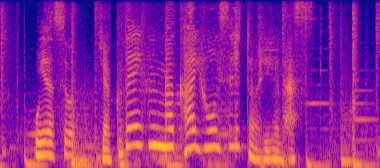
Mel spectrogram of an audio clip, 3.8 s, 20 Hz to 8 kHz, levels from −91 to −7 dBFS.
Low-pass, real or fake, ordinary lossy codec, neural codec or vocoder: none; fake; none; codec, 16 kHz, 0.5 kbps, X-Codec, HuBERT features, trained on general audio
